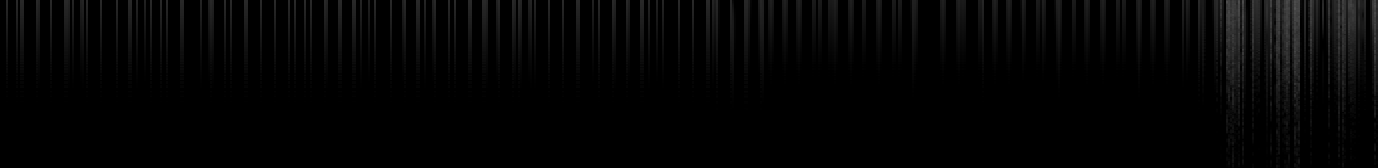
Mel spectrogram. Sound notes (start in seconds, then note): none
